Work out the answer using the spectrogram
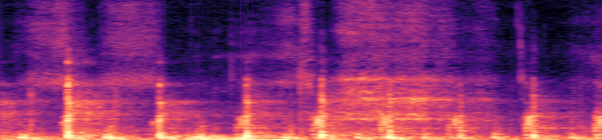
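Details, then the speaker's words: Renault Logan, complaint of suspension knock while driving: repeated hollow knocks about every third of a second from the front while rolling; wheel hub bearing suspected completely failed. "стучит да походу развалился совсем ступичный подшипник"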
